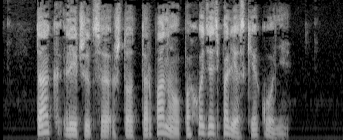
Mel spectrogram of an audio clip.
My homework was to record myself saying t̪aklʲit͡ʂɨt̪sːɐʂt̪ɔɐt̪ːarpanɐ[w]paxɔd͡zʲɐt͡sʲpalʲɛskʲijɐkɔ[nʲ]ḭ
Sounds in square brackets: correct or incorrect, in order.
correct, correct

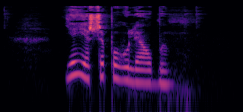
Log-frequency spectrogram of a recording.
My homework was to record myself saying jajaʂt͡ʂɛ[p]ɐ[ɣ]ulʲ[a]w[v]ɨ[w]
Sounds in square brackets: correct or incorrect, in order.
correct, correct, correct, incorrect, incorrect

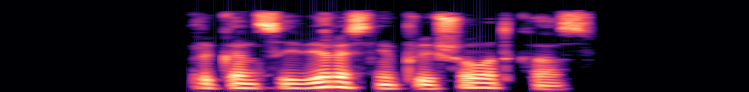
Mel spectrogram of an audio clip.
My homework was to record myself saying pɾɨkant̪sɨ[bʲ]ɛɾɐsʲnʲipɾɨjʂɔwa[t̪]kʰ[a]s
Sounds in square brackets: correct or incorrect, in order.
incorrect, correct, correct

